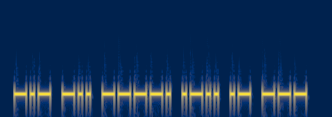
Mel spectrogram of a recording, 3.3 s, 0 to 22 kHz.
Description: Morse code, heard as a keyed tone, about 33 wpm, 700 Hz. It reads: KD9LAO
